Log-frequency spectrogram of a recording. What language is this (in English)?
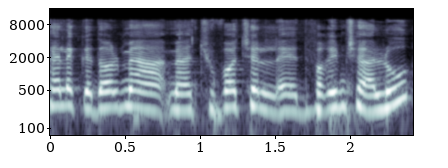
Hebrew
